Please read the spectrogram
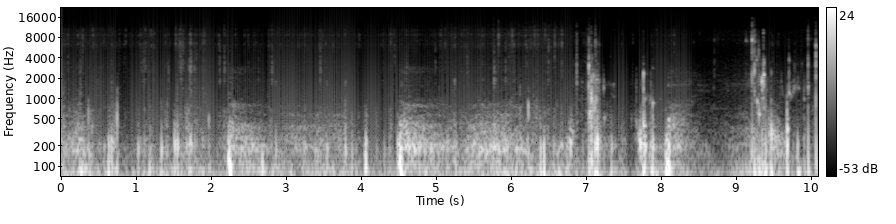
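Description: Underwater water noise on an action camera in its waterproof housing: a low rumble with gurgling surges of moving water, then a few sharp clicks and knocks in the second half, quieter near the end.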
